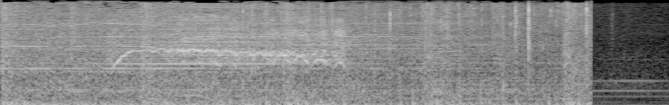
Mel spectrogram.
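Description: A horse whinnying once, about a second in, a call lasting about a second and a half, over loud music. The sound cuts off suddenly just before the end.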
